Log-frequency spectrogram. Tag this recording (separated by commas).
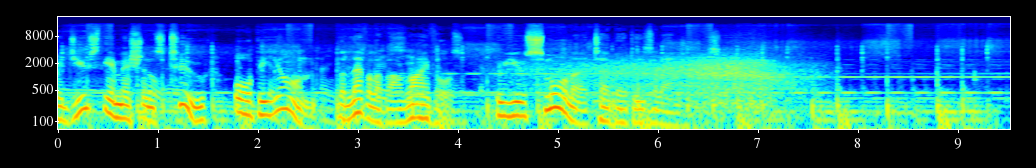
Speech, Music, Car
